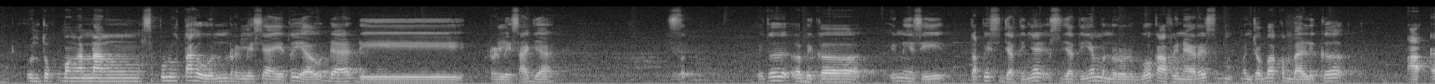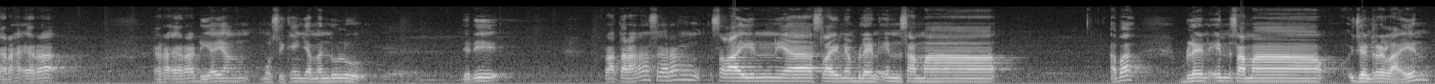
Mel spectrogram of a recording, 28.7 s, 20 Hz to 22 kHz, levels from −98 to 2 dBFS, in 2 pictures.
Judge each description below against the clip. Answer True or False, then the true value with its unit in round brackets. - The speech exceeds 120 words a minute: False (105 wpm)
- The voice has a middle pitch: True (145 Hz)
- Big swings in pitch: False (3.4 semitones)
